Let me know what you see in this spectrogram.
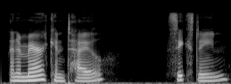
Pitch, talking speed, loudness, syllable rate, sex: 185 Hz, 105 wpm, -18 LUFS, 5.2 syllables/s, female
